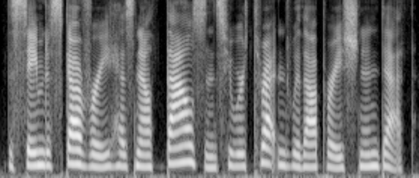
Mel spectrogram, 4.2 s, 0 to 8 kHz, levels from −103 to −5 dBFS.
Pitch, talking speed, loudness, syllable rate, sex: 210 Hz, 185 wpm, -18 LUFS, 6.1 syllables/s, female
